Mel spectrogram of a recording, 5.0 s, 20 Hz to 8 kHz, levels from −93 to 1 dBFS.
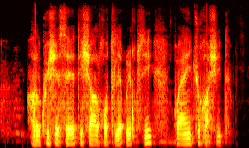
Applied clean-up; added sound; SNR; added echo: none; none; none; none.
